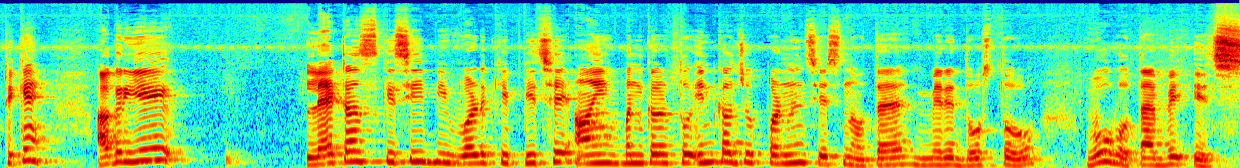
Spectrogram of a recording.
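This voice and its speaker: Hindi-speaking man teaching English pronunciation. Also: sits high. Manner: drills words slowly, repeats them, asks the class to repeat. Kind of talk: classroom video lesson. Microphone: small camera in front of him.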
